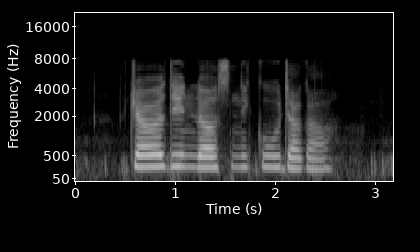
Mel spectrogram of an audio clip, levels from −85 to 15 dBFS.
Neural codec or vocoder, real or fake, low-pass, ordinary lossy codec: none; real; none; none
